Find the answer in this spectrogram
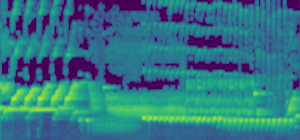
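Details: Timbrado canary singing: quick upward chirps, a dense rolling trill, then a long pulsing trill that slowly falls in pitch, ending in a rising note.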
